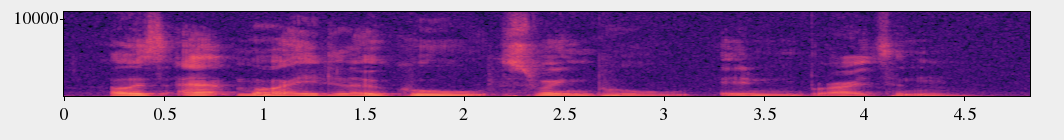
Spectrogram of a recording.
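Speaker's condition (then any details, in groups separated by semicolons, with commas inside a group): Traumatic brain injury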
